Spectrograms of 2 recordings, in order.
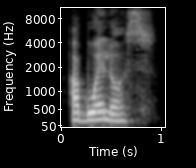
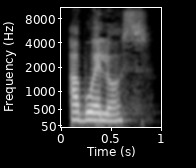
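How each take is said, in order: Both takes have the same delivery.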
